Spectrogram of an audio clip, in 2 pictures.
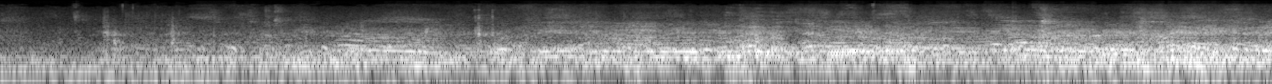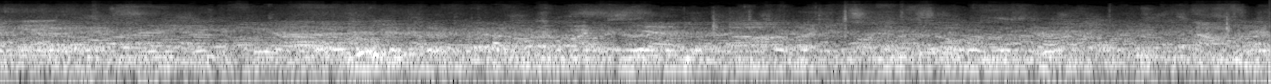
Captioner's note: chatter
